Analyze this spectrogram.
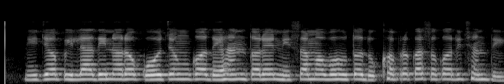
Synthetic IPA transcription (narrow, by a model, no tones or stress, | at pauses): nid͡ʒɔpilad̪inɔɾɔkot͡ʃoŋkɔd̪eɦant̪ɔɾenisamɔbɔɦut̪ɔd̪ukʰɔpɾɔkasɔkɔɾit͡ʃʰɔnt̪i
